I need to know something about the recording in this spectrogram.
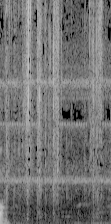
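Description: Plastic grafting wrap crinkling and rustling as it is handled, a quick cluster of crackles about half a second to a second in and one more near the end.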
